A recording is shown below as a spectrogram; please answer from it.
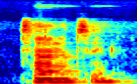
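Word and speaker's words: Aeternity: There's Eternity, which is spelled AE, Eternity.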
